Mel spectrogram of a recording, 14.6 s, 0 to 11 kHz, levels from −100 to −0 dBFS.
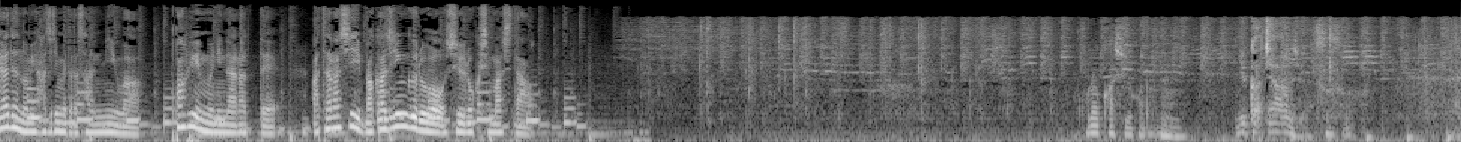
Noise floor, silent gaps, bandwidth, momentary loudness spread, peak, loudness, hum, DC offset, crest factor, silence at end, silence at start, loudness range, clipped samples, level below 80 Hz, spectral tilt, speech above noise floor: -45 dBFS; none; 10.5 kHz; 21 LU; -2 dBFS; -20 LUFS; none; under 0.1%; 20 dB; 0 s; 0 s; 19 LU; under 0.1%; -42 dBFS; -5.5 dB/octave; 25 dB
